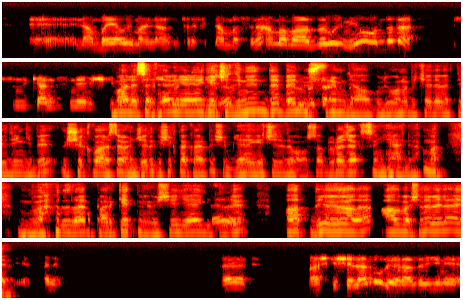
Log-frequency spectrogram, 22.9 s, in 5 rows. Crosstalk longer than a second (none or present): present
